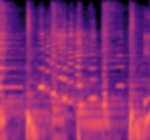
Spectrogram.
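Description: Accordion playing an instrumental phrase of a gaúcho regional song in held chords, over a regular beat of about one hit every three quarters of a second.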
